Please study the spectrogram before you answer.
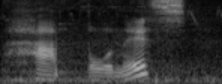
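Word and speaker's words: japonés: Como é que a gente fala a nacionalidade com o som do J, J, R seco, tá? Então vai falar japonês e feminino japonesa.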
